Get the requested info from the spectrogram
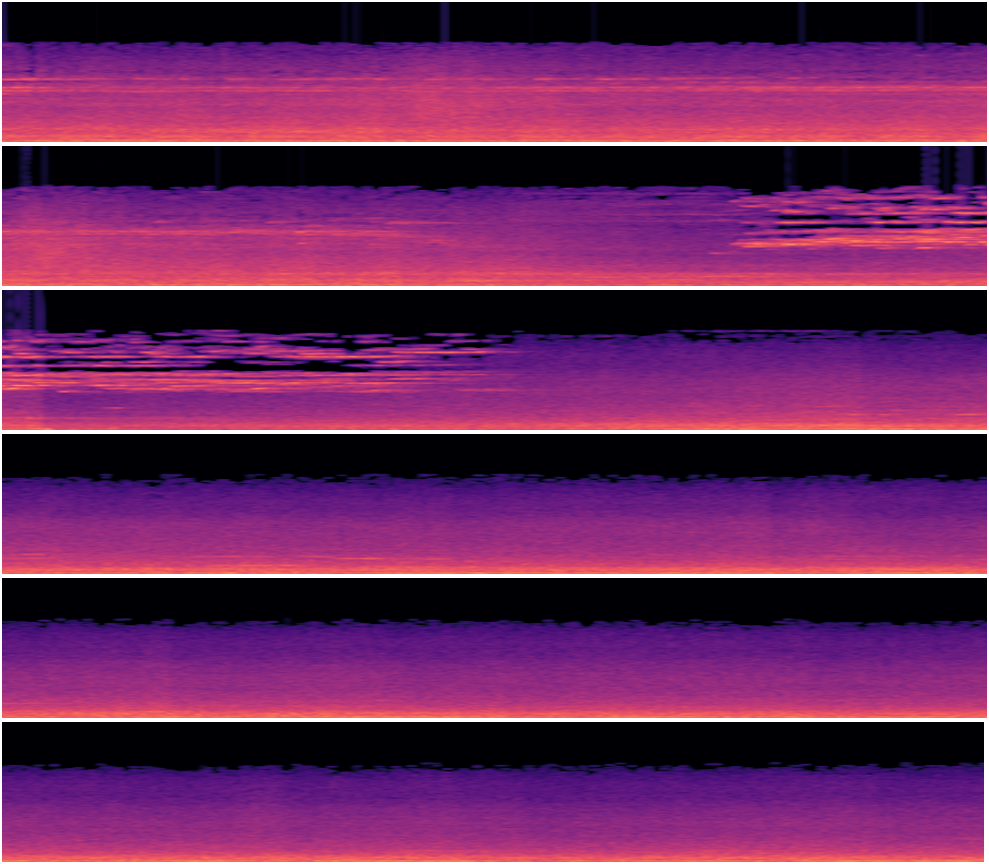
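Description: Shinkansen bullet train running alongside the platform: a loud rushing noise of wheels and air for about the first ten seconds, which then eases into a steadier rumble with a constant low hum.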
